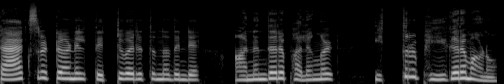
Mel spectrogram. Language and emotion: Malayalam, fearful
